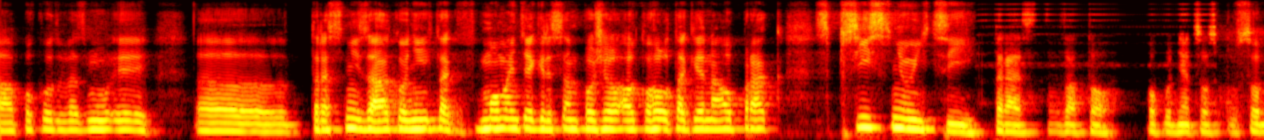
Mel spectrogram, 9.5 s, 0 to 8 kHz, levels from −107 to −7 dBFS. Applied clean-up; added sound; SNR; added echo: neural mask model DeepFilterNet 3.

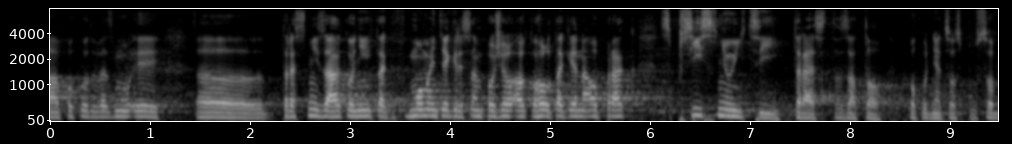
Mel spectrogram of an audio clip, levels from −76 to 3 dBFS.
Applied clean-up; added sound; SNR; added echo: none; none; none; none.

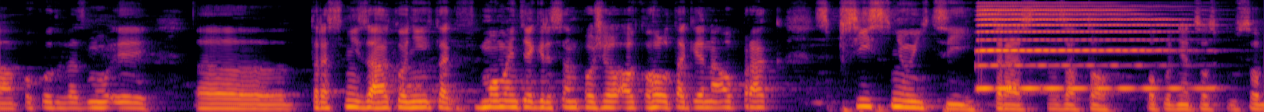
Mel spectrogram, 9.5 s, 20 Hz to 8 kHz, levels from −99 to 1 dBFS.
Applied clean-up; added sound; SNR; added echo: classical method WPE with log-MMSE.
